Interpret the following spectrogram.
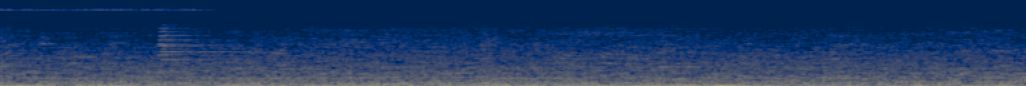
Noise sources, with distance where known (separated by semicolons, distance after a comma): car horn, far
